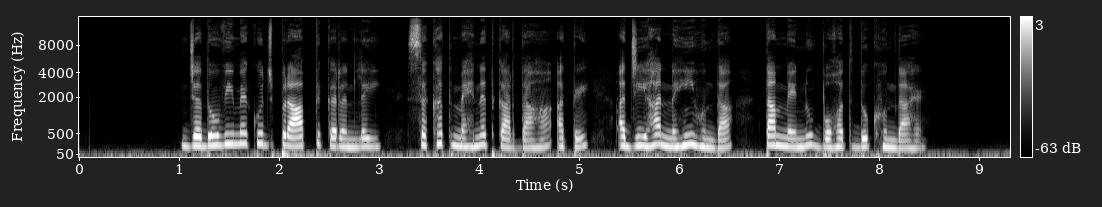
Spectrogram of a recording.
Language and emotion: Punjabi, sad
